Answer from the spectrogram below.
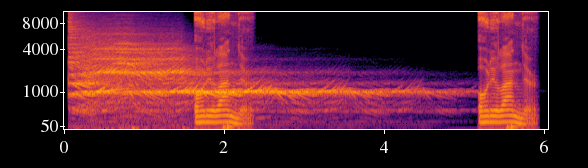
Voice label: Witches Voice Low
